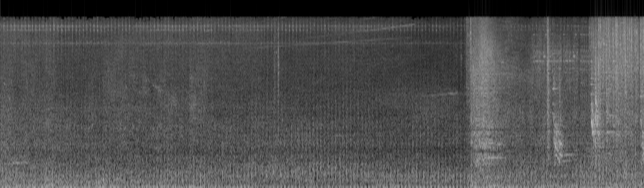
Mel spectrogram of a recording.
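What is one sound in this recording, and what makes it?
A deep, steady rumble of fire and destruction fills the air.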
